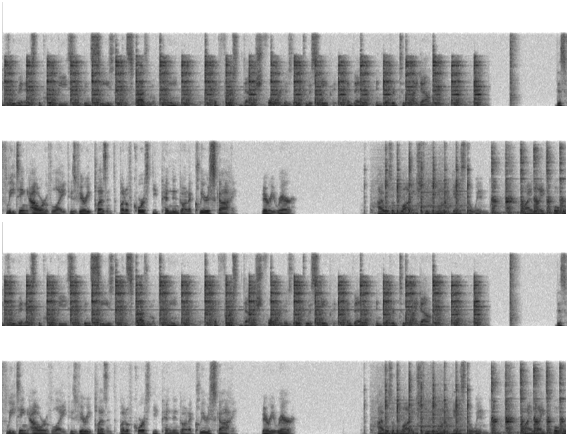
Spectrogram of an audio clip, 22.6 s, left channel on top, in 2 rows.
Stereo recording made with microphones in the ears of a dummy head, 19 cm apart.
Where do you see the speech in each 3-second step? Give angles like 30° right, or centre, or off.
20° right, 20° right, 20° right, 20° left, 50° left, 10° left, 10° right, 10° right.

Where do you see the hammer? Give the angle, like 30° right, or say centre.
20° right.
